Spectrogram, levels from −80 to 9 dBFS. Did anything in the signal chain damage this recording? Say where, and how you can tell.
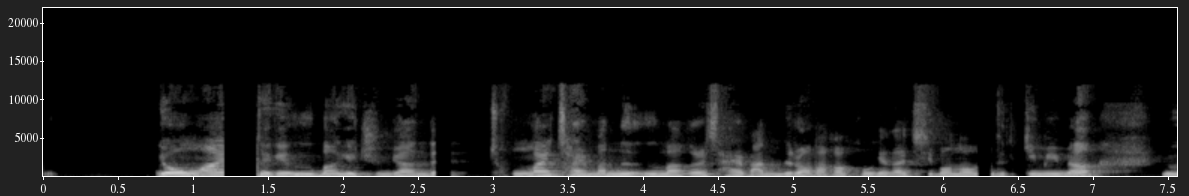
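Yes. The receiver stage of a digital broadcast path shows a digital broadcast dropout twice. From 1.20 to 1.43 s the speech fades out over about 3 ms and stays muted for about 224 ms. From 6.22 to 6.32 s the same thing happens for about 96 ms. Both durations fit whole runs of roughly 32 ms frames being lost or failing their checks. The receiver muted until valid frames arrived again, and the programme material sent during each gap is gone.

A digital wireless dropout sits in the radio link between 2.61 and 2.72 s, a mute of about 115 ms. The audio drops into a clean hole of near silence and comes straight back, with no burst of noise on either side. That is how a digital wireless receiver behaves when too much data is lost over the air. Instead of passing corrupted samples, it ramps to silence very briefly and holds there until the link recovers.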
